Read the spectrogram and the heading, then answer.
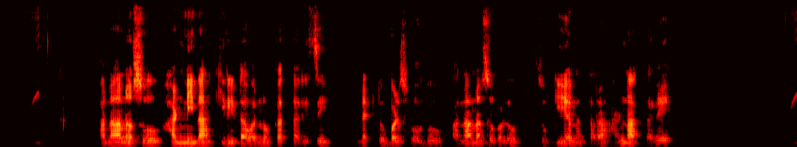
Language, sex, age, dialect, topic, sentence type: Kannada, male, 46-50, Mysore Kannada, agriculture, statement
